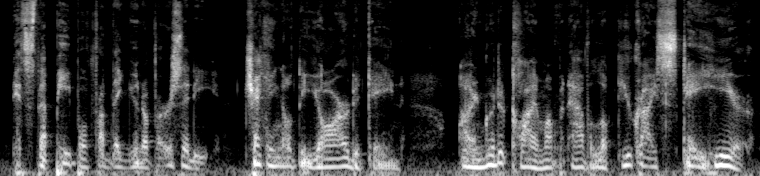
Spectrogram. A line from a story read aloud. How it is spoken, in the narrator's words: Billy whispered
